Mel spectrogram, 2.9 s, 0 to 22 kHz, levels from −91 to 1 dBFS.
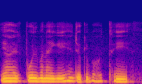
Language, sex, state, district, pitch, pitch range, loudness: Hindi, male, Bihar, Patna, 135 Hz, 125-140 Hz, -13 LUFS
